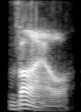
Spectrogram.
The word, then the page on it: vile: British English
